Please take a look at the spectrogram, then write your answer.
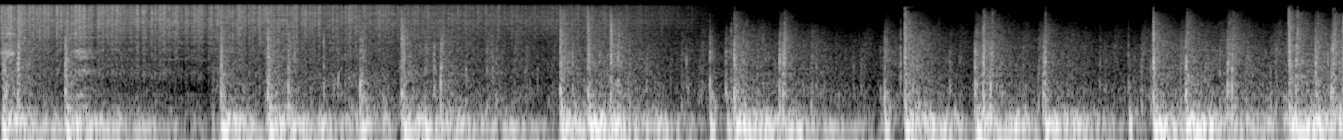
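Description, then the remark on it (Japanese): Repeated deep booms of fireworks going off, arriving irregularly every second or so with a low rumbling roll between bursts and no voices. “花火、ここからでも見えるんだね。”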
